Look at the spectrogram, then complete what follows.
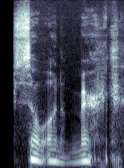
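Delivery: sarcastic delivery. Teasing another speaker for not liking cheeseburgers: sarcastic. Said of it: "how sarcastic I'm being".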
